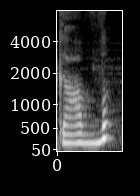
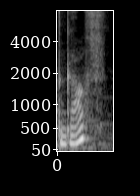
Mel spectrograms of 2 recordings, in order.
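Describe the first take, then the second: First: The word ends in a voiced v sound. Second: The word ends in a voiceless f sound. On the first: The speaker calls it wrong. "not gav" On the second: The speaker calls it right. "but gaf? It's because of the final devoicing"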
